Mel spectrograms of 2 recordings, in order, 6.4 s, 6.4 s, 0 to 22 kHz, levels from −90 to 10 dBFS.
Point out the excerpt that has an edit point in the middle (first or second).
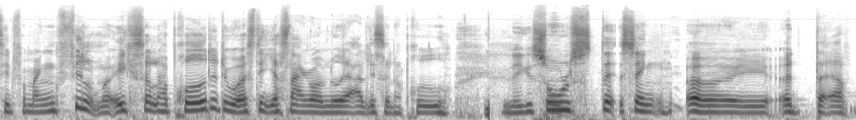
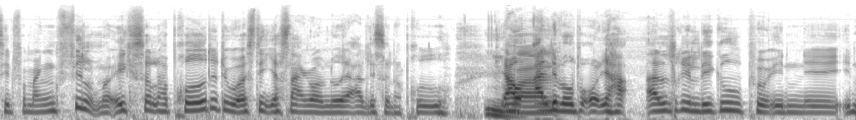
first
